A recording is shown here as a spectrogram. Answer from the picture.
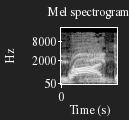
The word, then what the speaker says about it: Raad: But he's going to be working with Keith Rad, R-A-A-D is his Rod. – Name. – Rod. – Rod. Is that how it's pronounced? – Yes, Rod.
